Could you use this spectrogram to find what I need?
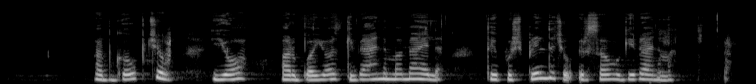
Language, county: Lithuanian, Kaunas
